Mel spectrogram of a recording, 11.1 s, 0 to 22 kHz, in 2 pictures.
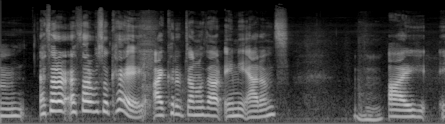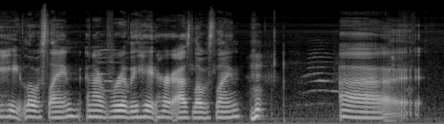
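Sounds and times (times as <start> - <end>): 
speech: 0.0 - 3.6, 4.4 - 9.0, 9.8 - 10.9
cat meowing loudly: 9.3 - 10.6.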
